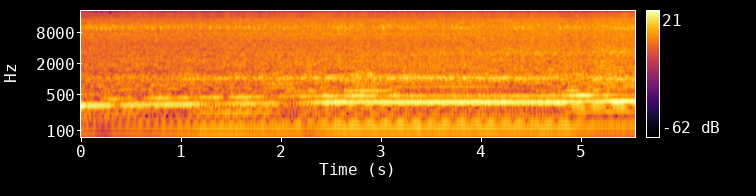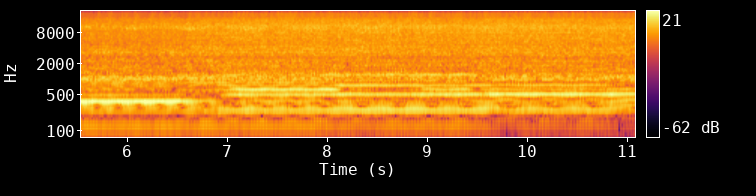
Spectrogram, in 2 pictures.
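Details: Nissan 180SX Type X, SR engine, TD06 20G turbo, full-throttle dyno pull at 15 psi with injectors maxed near 255 rwkw: clean rising pull, pitch climbing steadily, no misfire, stutter or knock. Normal, healthy pull.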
